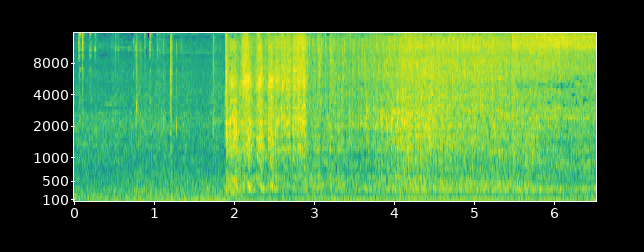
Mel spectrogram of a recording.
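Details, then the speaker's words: Suzuki DA63/DA64 engine at start: brief cranking, then an uneven, lumpy idle with a loud low rumble; it shakes, vibrates, lacks power and dies after driving a short way despite earlier parts changes and cleaning; carbon deposit build-up is suggested. "So ang issue nito is nangangatog, nanginginig yung makina, namamatay yung makina pag tumatakbo ka ng mga almost mga 10 meters or 1 kilometer."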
